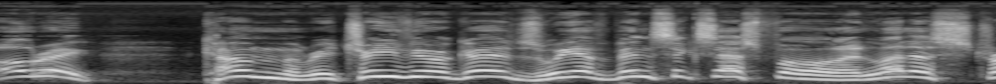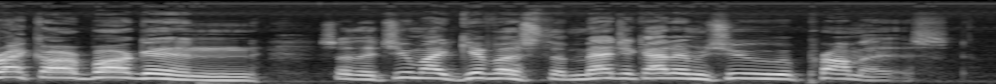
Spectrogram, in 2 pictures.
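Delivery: loud, booming voice. A player's character calls out to Ulrich, booming voice. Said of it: "I'll use thaumaturgy again to make my voice booming".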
